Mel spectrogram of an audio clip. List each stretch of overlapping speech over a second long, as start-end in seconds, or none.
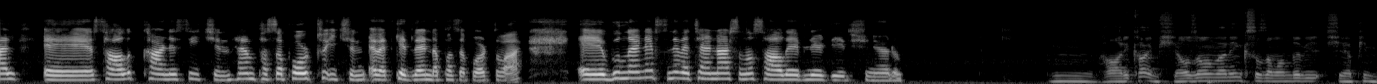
none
